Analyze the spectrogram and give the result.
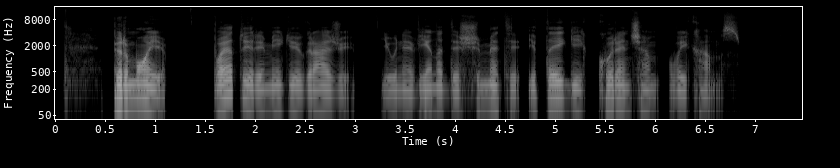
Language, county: Lithuanian, Vilnius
